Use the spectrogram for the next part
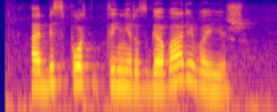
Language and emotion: Russian, neutral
